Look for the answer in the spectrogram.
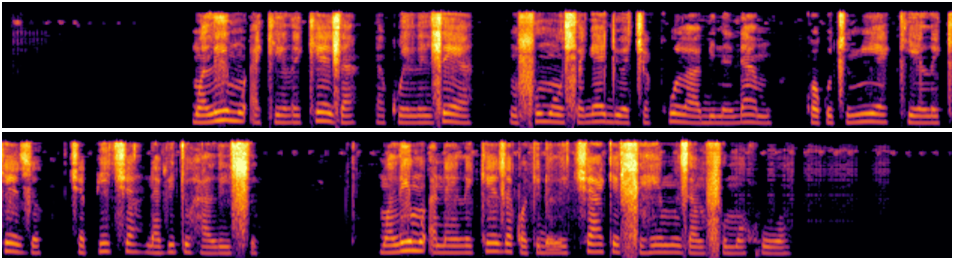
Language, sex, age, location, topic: Swahili, female, 18-24, Dar es Salaam, education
